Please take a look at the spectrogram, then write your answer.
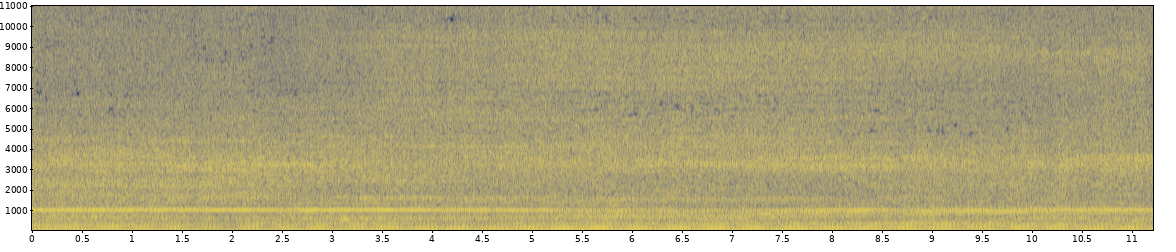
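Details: Amazon 186FA single-cylinder diesel test-running on about one cup of Road Tech synthetic blend 10W-30 motor oil as fuel, throttle about half: a steady, even chug at constant speed with a steady whine on top, no misses; normal idle.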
